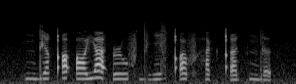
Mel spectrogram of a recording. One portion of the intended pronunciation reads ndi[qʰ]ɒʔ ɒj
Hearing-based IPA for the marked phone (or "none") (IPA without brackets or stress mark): qʼ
